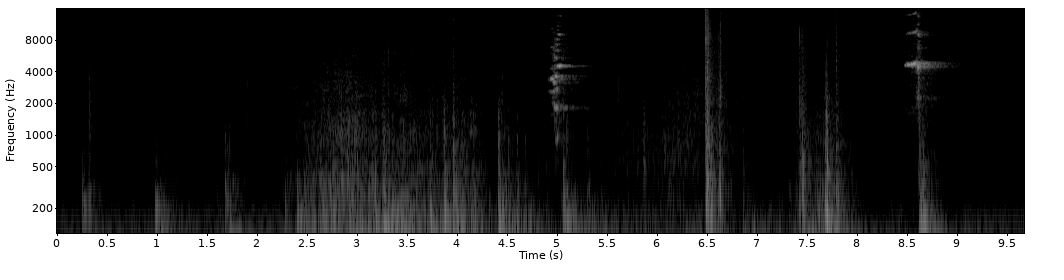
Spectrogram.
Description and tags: Classroom Deskchair Walk up Slide and Sit
Walking up to a classroom deskchair, lifting the writing surface, dropping a bag, sitting down, and lowering the writing surface
bag-drop, classroom, student-sit, Desk-sit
